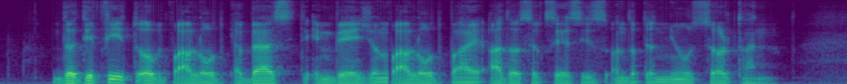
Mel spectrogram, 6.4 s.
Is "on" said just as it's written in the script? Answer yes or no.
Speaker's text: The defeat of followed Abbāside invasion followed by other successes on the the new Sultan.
yes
